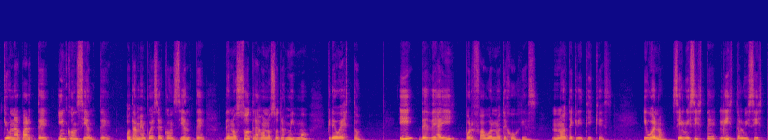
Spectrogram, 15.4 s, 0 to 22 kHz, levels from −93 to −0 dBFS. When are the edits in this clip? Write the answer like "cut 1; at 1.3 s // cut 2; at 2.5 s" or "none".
none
